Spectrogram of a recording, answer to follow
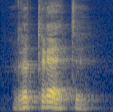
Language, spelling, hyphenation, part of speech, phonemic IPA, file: Dutch, retraite, re‧trai‧te, noun, /rəˈtrɛːtə/, Nl-retraite.ogg
- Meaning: retreat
